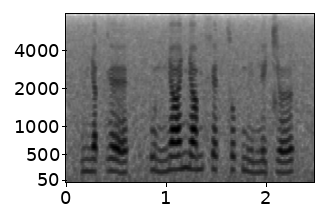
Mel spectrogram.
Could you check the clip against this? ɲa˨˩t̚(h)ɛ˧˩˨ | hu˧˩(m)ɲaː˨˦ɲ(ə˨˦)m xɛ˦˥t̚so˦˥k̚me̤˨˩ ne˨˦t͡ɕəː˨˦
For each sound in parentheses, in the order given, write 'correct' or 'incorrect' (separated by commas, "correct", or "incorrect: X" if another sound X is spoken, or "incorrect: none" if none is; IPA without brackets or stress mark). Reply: incorrect: ɣ, incorrect: n, incorrect: a˨˦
